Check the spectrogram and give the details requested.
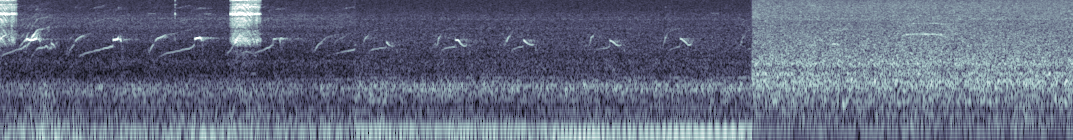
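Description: Small birds chirping repeatedly in short rising calls over a low rumble, with a brief rustle about two seconds in. About seven seconds in, the sound changes abruptly to a steady outdoor hiss.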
